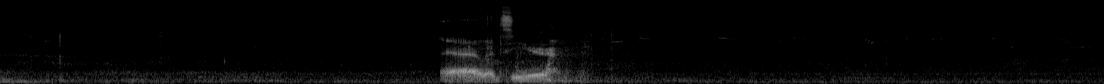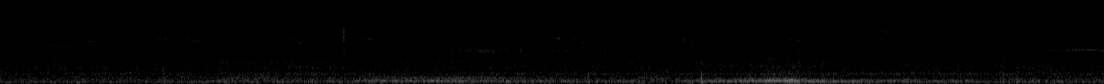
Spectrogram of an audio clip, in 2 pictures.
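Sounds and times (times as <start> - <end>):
faint bird chirps: 21.0 - 22.0.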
